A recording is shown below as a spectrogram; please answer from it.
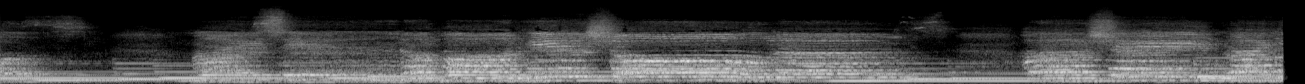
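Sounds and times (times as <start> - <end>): voices singing: 0.0 - 0.9, 1.9 - 9.6, 10.2 - 12.9
sustained keyboard chords: 0.0 - 12.9.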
